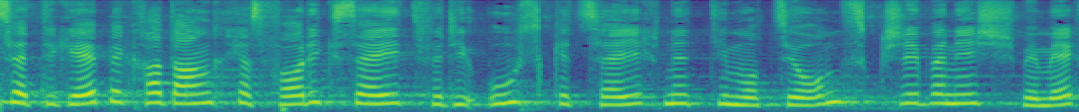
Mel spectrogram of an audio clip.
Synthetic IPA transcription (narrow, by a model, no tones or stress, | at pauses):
sɛt̚d̥əɾɡ̥eːpeːkʰɑːdɑŋkχəɑsfɔɾiksɛɪtfyd̥iːʔusɡ̥ət͡sɛɪχnətimɔt͡sjoːnskʃɾibənɪʃmɪmɛ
